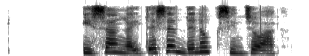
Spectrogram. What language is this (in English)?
Basque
